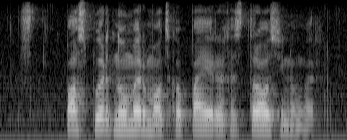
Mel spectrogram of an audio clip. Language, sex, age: Afrikaans, male, 21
